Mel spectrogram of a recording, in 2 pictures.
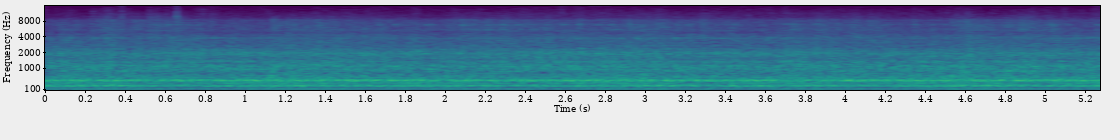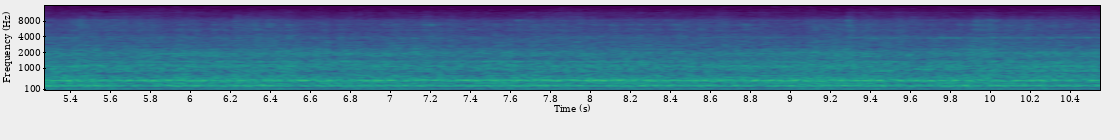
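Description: Metal lathe running steadily with a constant drone, its spindle turning a lead workpiece while a parting tool cuts into it.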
